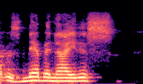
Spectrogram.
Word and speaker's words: Nabonidus: His father was king, and it really only a couple of years after the king became, and that was Nabonidus, you got his name right.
